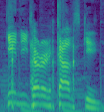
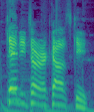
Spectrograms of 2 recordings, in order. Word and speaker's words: Genndy Tartakovsky: Genndy Tartakovsky. Genndy Tartakovsky. Genndy Tartakovsky.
